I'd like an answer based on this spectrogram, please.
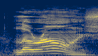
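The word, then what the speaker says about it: L'Orange: My last name is pronounced LaRange with an L.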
